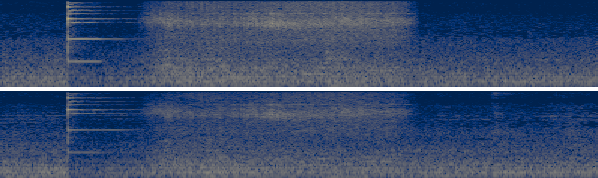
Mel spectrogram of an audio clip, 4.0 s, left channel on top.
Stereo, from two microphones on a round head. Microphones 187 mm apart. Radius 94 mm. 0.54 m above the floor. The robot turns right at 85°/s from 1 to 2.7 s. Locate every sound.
0.5 s a bell: 25° left (ahead or behind), 0.5 m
